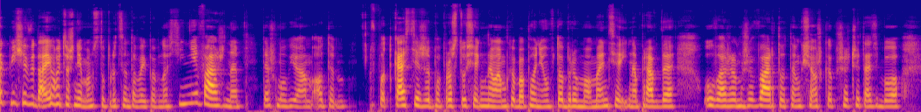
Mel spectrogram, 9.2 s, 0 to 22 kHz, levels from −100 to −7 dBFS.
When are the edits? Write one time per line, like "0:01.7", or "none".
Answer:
0:02.5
